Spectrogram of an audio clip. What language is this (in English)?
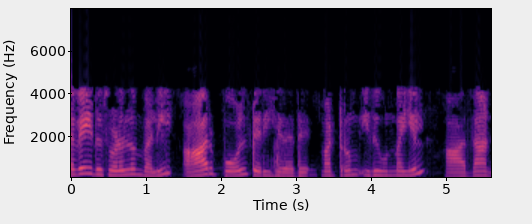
Tamil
